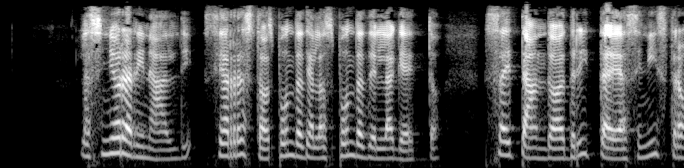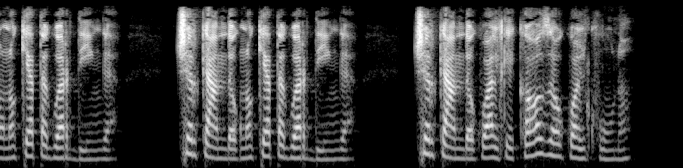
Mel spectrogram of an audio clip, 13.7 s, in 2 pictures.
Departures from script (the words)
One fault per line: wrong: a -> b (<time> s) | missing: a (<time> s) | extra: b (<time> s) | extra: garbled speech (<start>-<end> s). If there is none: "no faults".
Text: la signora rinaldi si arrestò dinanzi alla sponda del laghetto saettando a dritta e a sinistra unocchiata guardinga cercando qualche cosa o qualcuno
wrong: dinanzi -> sponda (2.6 s)
extra: unocchiata guardinga cercando (9.2 s)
